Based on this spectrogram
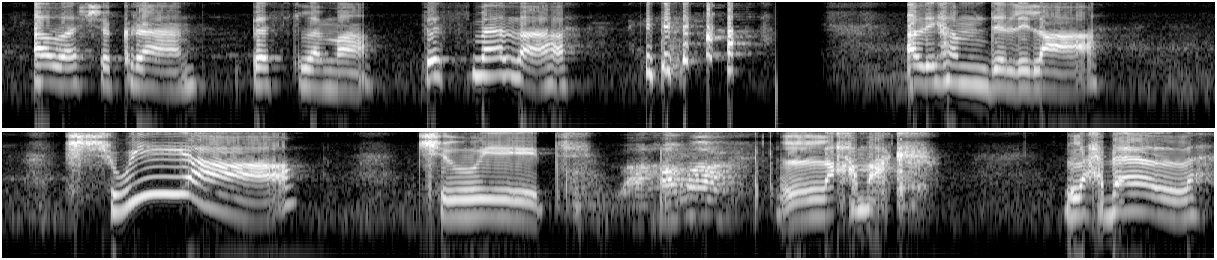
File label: speak Moroccan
